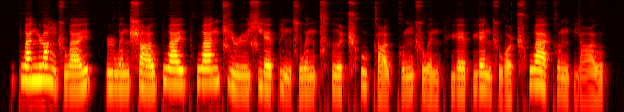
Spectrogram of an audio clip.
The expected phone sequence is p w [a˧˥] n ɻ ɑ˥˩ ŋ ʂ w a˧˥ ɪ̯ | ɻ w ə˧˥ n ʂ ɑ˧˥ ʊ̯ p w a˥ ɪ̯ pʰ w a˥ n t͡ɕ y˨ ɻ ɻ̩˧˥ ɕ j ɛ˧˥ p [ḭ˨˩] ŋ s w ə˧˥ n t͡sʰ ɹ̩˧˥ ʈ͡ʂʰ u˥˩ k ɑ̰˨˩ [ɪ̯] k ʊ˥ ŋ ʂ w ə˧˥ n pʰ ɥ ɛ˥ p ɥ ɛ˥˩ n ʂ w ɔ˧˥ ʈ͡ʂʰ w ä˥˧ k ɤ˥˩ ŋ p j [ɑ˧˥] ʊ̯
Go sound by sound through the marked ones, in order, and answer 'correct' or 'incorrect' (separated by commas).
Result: incorrect, correct, incorrect, correct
